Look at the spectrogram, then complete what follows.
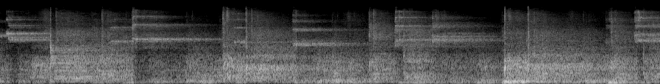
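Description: Squash rally: the rubber ball cracking off rackets and walls about once a second, with the loudest hit about five seconds in, and rubber-soled court shoes squeaking on the wooden floor between shots. The court's hard walls give it a hollow echo.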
